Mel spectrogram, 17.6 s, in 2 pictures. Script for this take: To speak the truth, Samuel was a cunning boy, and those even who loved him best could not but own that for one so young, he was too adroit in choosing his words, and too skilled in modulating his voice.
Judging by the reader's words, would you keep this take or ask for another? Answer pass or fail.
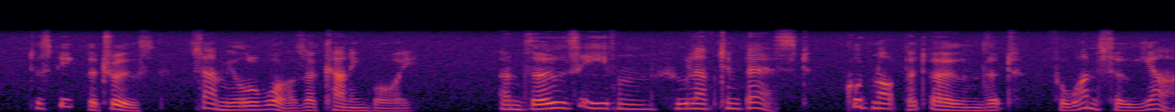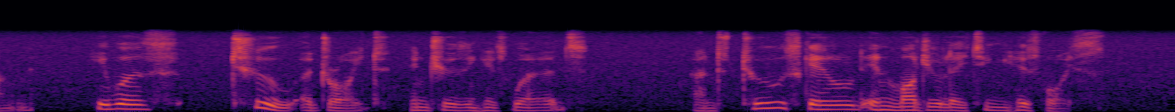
pass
